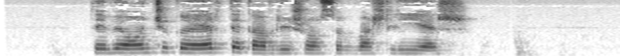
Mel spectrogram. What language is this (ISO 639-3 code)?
chm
